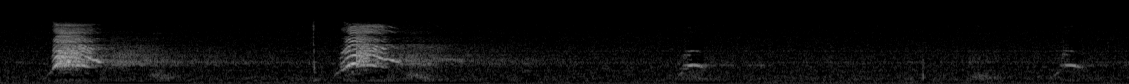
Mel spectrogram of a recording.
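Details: Wild Arabian fox, the mountain fox of Oman: two loud, harsh, rasping calls about three seconds apart, each sliding downward, followed by two much fainter, shorter calls near seven and eleven seconds over a quiet background.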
